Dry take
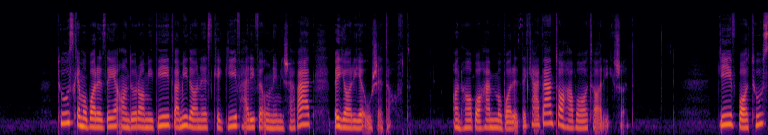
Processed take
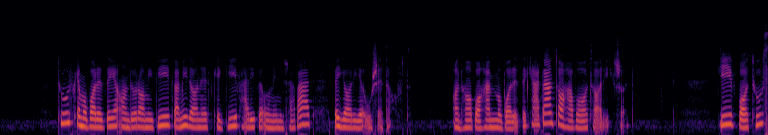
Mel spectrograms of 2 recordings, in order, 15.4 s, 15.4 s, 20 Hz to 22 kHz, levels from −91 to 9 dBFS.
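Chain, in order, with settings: tracing distortion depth 0.035 ms; low-pass 1.8 kHz 12 dB/octave, from 4.92 s 1.1 kHz, from 7.26 s 3.3 kHz; trim -7 dB

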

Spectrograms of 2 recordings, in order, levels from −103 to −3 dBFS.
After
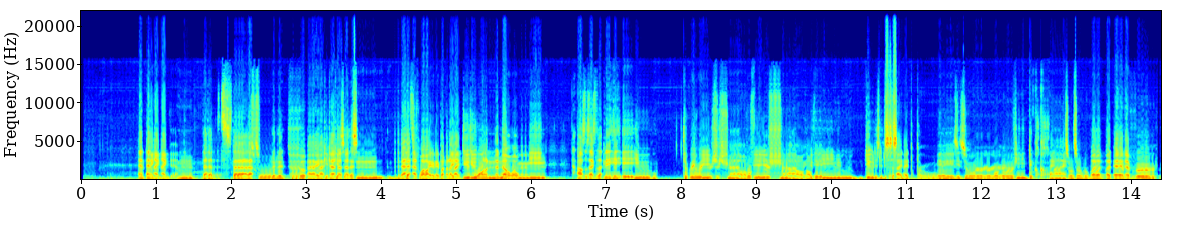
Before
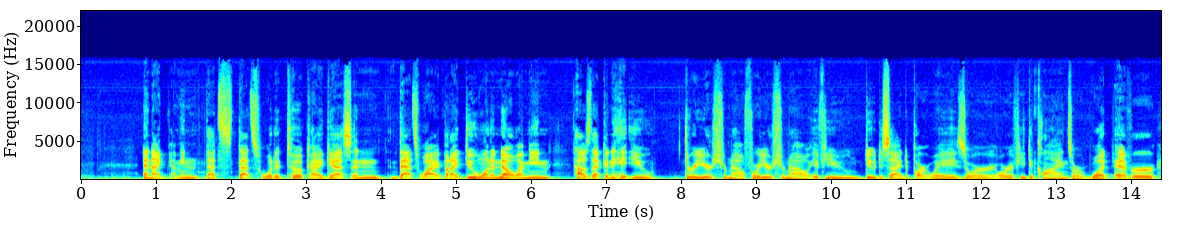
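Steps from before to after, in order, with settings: overload inside the chain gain 22.5 dB; granulator, pitch spread up and down by 0 st; trim +2 dB

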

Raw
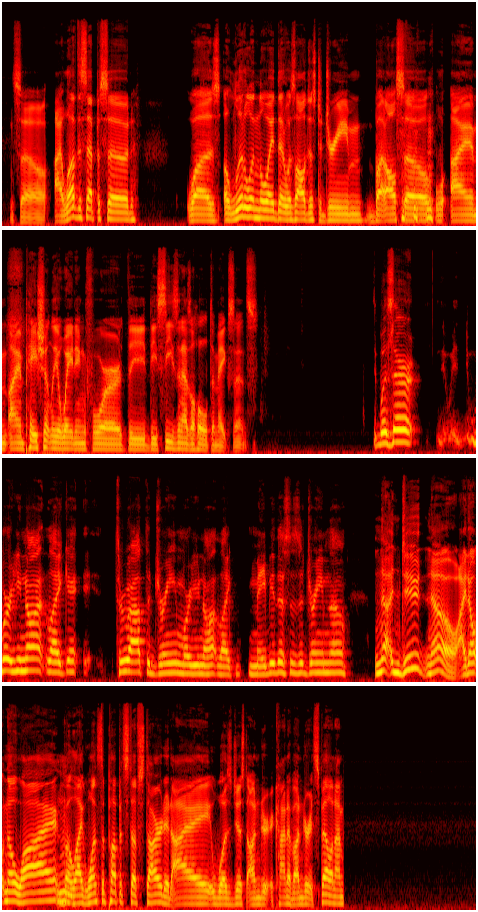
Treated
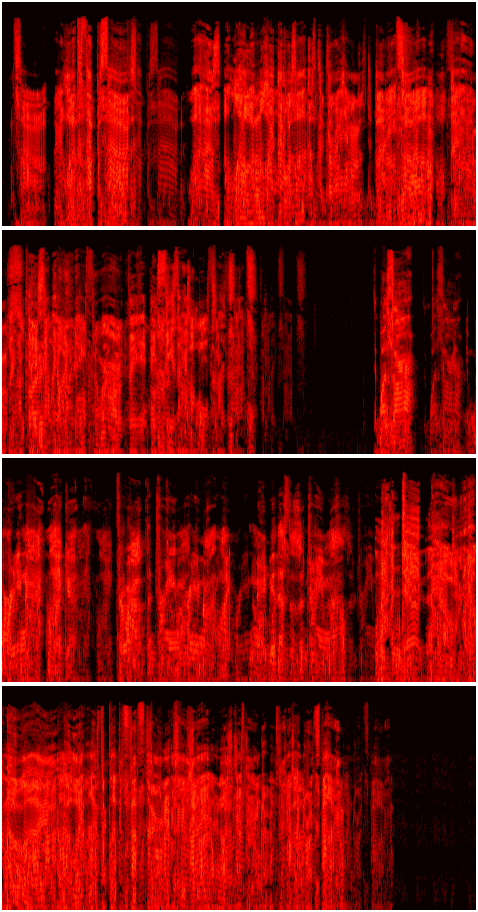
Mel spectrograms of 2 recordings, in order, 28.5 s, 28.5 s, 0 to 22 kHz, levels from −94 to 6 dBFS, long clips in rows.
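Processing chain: resonant high shelf 2.7 kHz +8 dB, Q 1.5; delay 745 ms -15.5 dB; spectral gate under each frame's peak -20 dB weak; wow and flutter 92 cents; ring modulator 50 Hz; trim +2 dB

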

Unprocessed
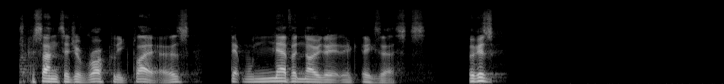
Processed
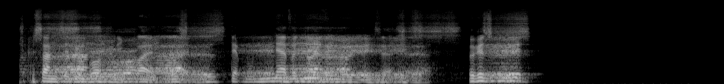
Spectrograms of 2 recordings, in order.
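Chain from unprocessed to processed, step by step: gated-style reverb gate 390 ms rising, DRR -2 dB; trim -2.5 dB

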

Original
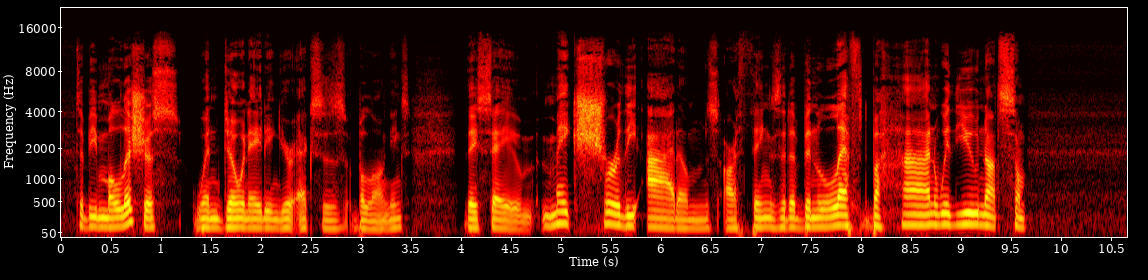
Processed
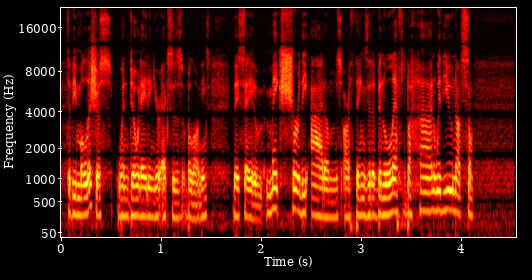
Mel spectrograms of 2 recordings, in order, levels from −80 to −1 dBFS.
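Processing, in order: FFT filter 110 Hz 0 dB, 380 Hz +9 dB, 2.3 kHz -1 dB, 4.5 kHz +4 dB; in parallel at -1 dB: compression, threshold -25 dBFS, peak gain reduction 14.5 dB; on the sum: peak limiter -9 dBFS, peak gain reduction 7.5 dB; reverse; upward compressor, threshold -40 dBFS; reverse; static phaser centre 1.1 kHz, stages 8; doubling 16 ms -7 dB; speed mistake 33 rpm record played at 78 rpm

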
